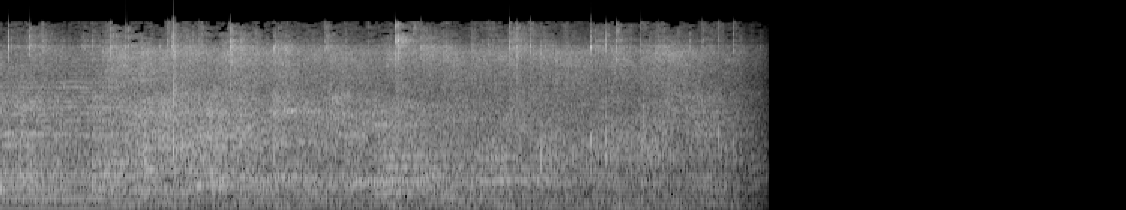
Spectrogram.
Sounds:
Speech

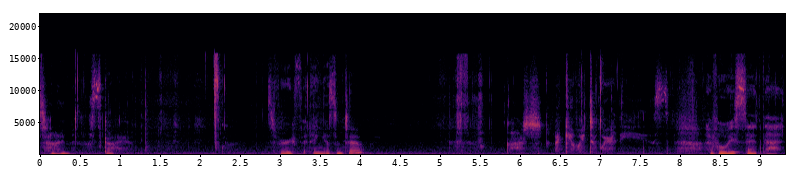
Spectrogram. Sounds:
Whispering, people whispering

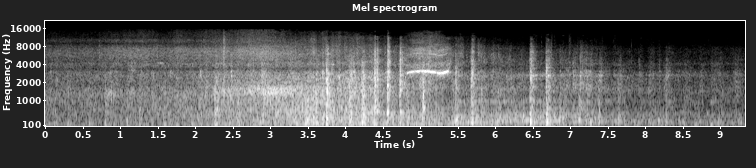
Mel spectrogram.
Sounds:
Heavy engine (low frequency)

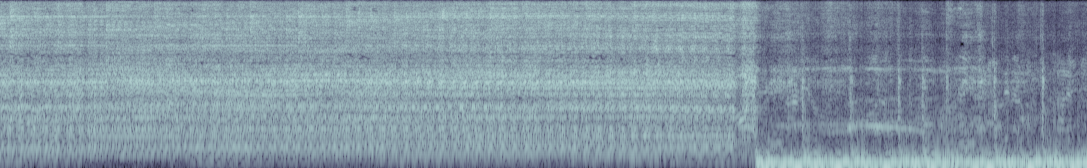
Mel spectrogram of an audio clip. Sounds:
Speech, Music

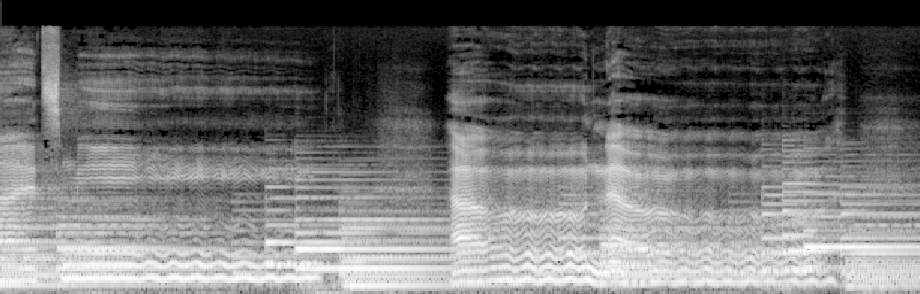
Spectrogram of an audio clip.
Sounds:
Music

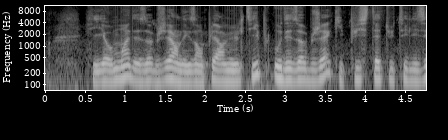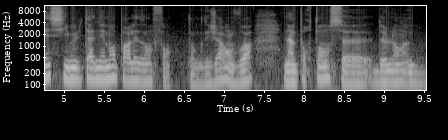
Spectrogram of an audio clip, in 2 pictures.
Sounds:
Speech

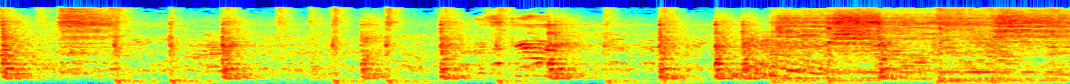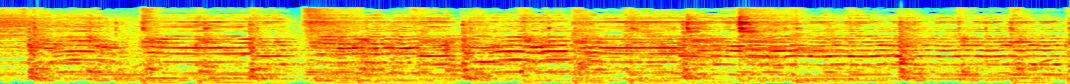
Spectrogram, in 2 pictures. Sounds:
Music, Background music, Disco, Speech

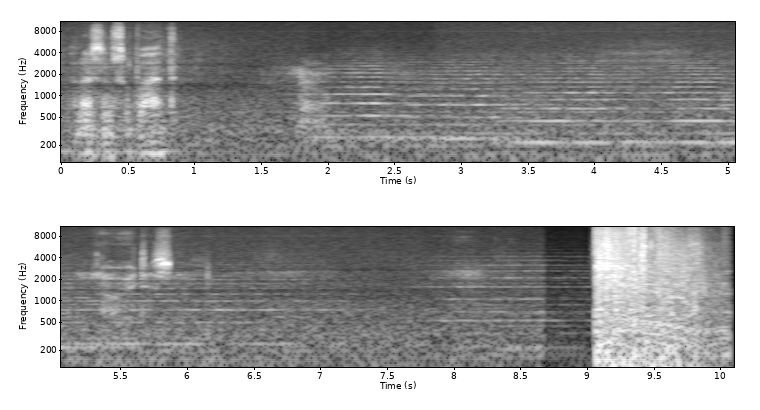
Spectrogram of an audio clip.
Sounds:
Music, Speech

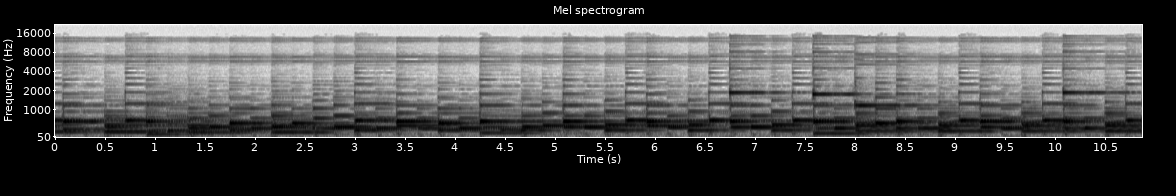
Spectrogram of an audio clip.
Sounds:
Music

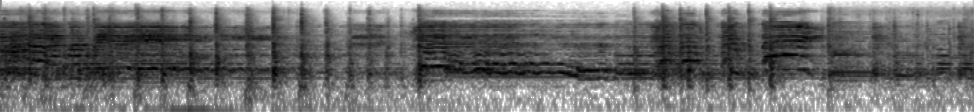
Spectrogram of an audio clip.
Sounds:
Male singing, Music

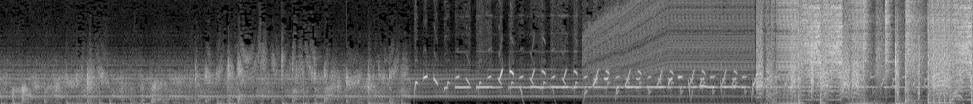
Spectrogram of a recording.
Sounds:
Music

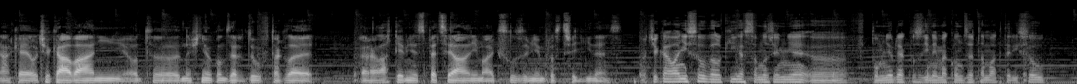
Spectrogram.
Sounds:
Music, Speech

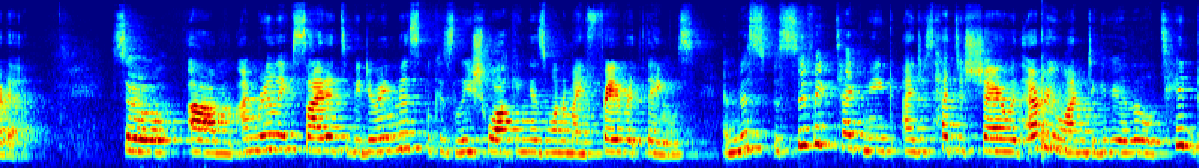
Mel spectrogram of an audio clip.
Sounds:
Speech

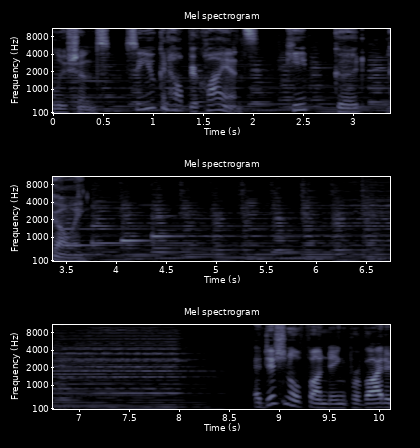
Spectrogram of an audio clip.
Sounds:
Speech

